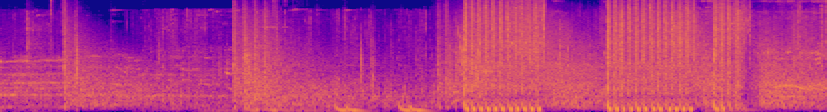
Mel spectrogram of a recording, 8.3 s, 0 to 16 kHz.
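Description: Rapid automatic gunfire and repeated gunshot bursts in the Battlefield 6 campaign, loud and close, arriving in several sustained volleys with brief gaps, under faint game background noise.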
